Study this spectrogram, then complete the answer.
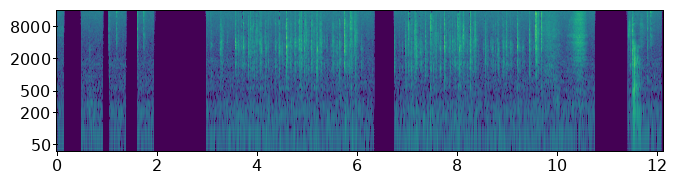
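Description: Fingers typing on a computer keyboard, quick clattering keystrokes in short bursts and longer runs separated by silent pauses, close and fairly quiet, no talk.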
